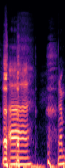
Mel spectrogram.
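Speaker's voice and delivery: real amusement at her own joke; a laugh carrying into the line. Real, not acted. Laughs at own rule-of-threes joke.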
